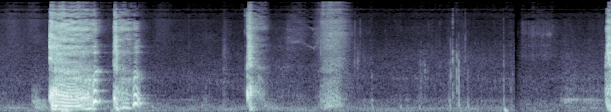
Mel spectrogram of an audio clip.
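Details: Persistent coughing fit with snorting and throat clearing; two harsh chesty bursts, then quieter coughs; described as a little wheezy, a little chesty and barking as usual: chesty cough.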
